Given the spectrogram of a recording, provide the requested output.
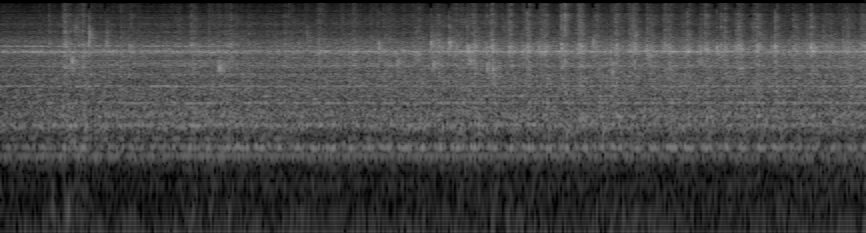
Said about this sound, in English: So I just give it a really good machine whisk.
